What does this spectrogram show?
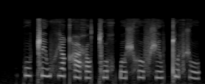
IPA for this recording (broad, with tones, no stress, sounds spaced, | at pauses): k o˦˥ ǁ e˦˥ w x i˦˥ qʰ e˩ ħ ɔ˩ ǀ u˩˧˩ χ k͡p ɤ˩˧˩ ʃ x ɤ˧˩˧ f ʃ e˨˥ w ǃ u˥˧ ħ ʃ o˩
